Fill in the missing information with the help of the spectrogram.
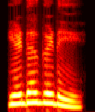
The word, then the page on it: ಎಡಗಡೆ: eḍagaḍe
